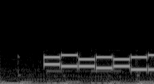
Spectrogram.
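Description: A phone number being dialed: a quick run of about seven touch-tone beeps, each a steady mid-pitched dual tone following the last without pause, after a brief low hum.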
